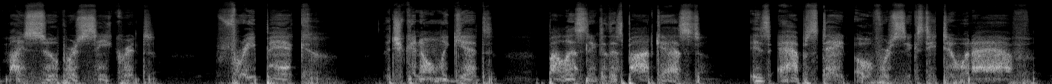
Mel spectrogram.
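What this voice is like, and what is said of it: Whispering. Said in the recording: “I'm gonna whisper this”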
